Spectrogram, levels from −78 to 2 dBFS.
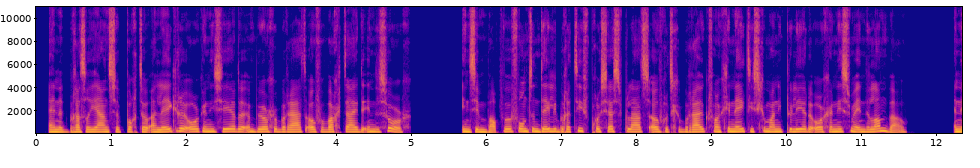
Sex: female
